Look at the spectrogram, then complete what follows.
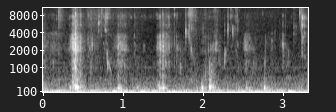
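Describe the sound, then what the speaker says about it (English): Crunchy bites on ice cubes, several sharp crunches spaced about half a second apart, close and fairly quiet, with no talking. "I'm chewing on some ice"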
